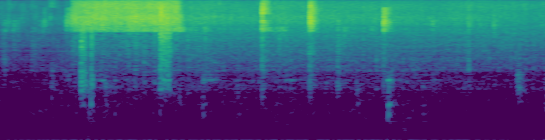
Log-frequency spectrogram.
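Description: Roasted peanuts and sliced onions sizzling in hot oil in a nonstick kadhai as they are stirred, with a louder burst of sizzling for about a second near the start. A few sharp clicks of the spatula against the pan follow.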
